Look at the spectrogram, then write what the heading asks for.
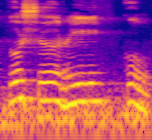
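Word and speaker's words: تشركوا: So the grammar is you put a ta with a dhamma in the beginning and pronounce as tushriku.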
